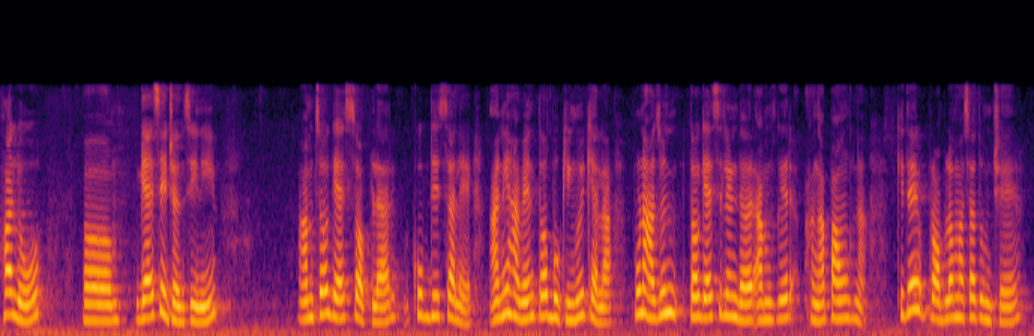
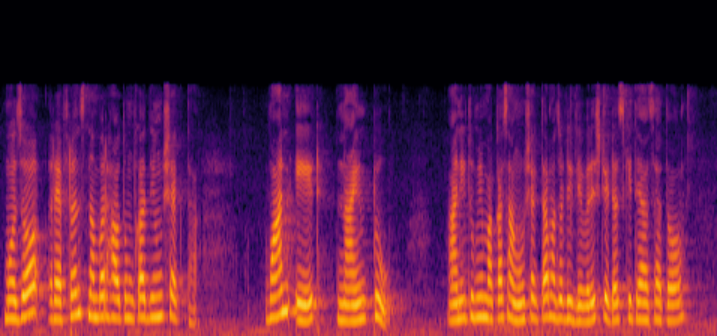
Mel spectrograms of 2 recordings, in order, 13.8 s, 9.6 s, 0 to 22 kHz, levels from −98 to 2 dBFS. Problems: none marked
